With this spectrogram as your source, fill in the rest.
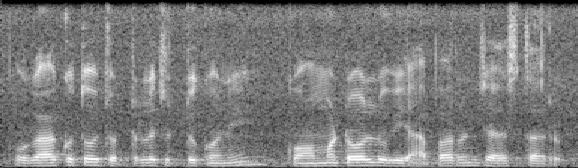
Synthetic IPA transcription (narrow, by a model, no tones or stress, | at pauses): pɔɡaːkut̪o̞ːt͡ʃɔʈːɐlut͡ʃuʈːukonikɔːmɐʈo̞ːlːuʋja̰ːpaːɾɐmt͡ʃeːst̪aːɾṵ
